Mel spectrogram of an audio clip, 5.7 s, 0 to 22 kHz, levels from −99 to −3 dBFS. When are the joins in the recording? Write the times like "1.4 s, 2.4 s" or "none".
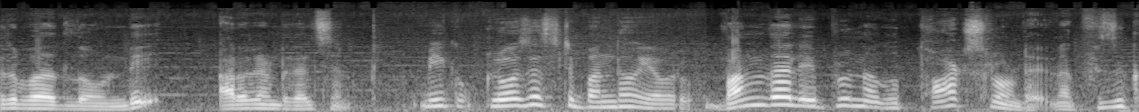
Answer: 1.9 s, 3.5 s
